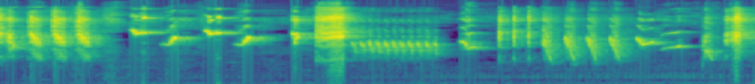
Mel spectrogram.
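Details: Long-tailed shrike singing mimicked material, including imitations such as a fighting sparrow, meant as a lure for other shrikes: rapid chirps, short downslurred whistles, a harsh burst with fast trill, and more chattering notes.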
